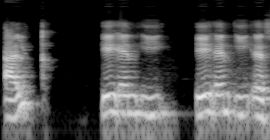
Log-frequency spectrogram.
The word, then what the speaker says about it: alkanes: Okay, so ALK is alk, ANES is anes.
